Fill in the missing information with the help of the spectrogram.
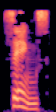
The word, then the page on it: sings: British English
